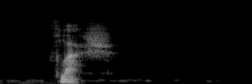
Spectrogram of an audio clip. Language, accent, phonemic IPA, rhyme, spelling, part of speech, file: English, Australia, /flæʃ/, -æʃ, flash, verb / noun / adjective, En-au-flash.ogg
- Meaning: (verb) 1. To cause to shine briefly or intermittently 2. To blink; to shine or illuminate intermittently 3. To be visible briefly 4. To make visible briefly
